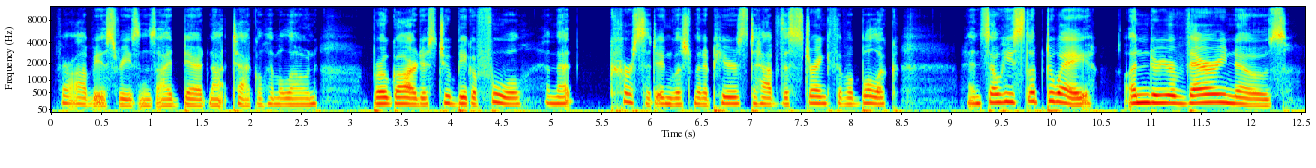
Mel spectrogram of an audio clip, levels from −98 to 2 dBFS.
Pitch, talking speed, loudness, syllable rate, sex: 185 Hz, 170 wpm, -18 LUFS, 5.1 syllables/s, female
